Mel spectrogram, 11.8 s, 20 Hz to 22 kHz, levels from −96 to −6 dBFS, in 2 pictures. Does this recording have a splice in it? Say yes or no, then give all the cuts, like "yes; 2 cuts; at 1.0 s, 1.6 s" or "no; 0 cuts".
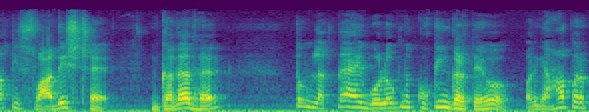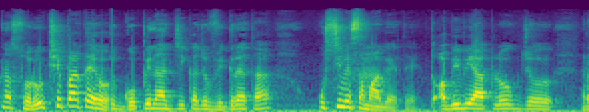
yes; 1 cut; at 7.1 s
